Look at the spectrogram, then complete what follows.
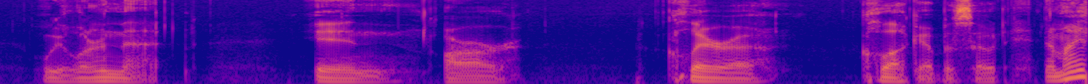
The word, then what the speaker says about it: Clara Cluck: going like is this is it pronounced claraa claraa cluck that can't be right never mind it's Clara you disagree that's you're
